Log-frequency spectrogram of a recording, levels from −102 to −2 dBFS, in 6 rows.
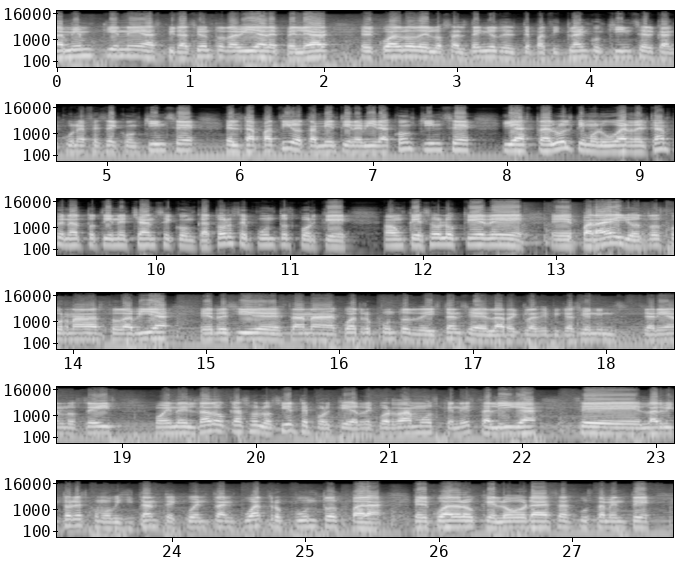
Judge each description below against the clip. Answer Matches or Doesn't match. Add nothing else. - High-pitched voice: Doesn't match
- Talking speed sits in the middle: Doesn't match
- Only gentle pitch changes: Matches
